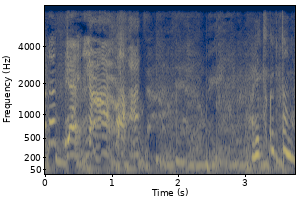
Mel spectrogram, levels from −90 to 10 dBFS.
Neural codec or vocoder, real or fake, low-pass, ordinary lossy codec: codec, 16 kHz, 2 kbps, FreqCodec, larger model; fake; 7.2 kHz; none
